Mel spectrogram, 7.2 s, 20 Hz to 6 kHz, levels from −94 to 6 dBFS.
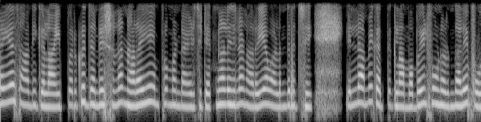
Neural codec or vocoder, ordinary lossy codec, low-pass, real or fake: none; none; 5.4 kHz; real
